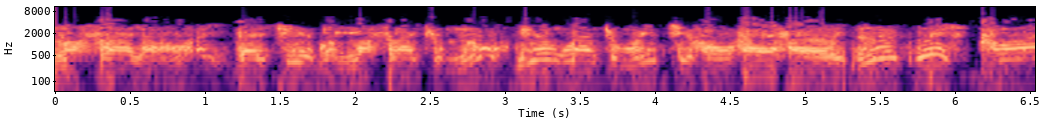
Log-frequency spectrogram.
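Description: Speech only: a voice talking continuously, with a narrow, radio-like sound.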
